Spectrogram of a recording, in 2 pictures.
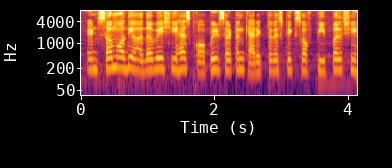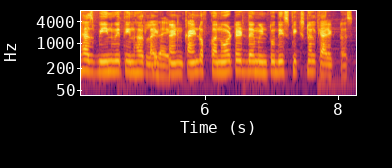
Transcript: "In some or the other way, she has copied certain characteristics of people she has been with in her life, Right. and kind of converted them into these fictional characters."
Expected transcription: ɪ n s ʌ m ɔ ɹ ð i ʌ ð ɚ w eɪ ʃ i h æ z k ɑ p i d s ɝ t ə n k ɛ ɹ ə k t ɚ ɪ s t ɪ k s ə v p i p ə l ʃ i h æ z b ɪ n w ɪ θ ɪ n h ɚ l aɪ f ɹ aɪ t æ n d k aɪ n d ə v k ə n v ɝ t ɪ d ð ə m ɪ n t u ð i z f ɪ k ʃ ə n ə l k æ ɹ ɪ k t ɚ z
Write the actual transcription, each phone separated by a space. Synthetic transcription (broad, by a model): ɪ n s ʌ m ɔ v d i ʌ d ɚ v eɪ ʃ i h æ z k ɑ p i d s ɝ t ə n k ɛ ɹ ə k t ɚ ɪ s t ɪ k s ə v p i p ə l ʃ i h æ z b ɪ n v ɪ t ɪ n h ɚ l aɪ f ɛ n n d k aɪ n d ə v k ə n v ɝ t ɪ d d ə m ɪ n t u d i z f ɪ k ʃ ə n ə l k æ ɹ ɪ k t ɚ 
